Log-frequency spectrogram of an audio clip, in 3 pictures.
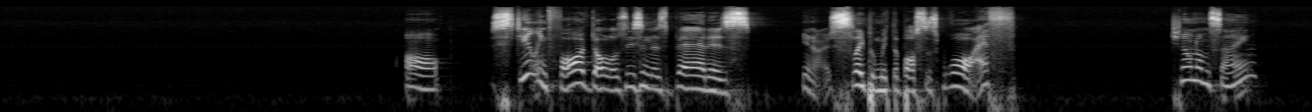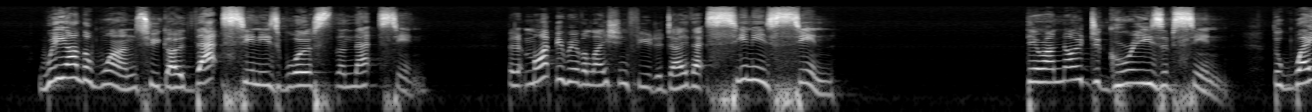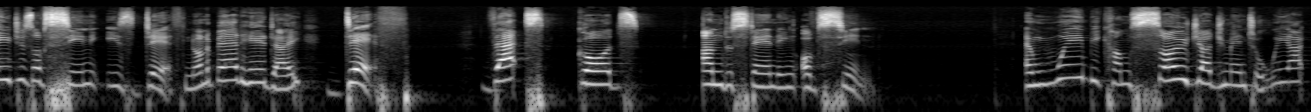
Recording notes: Live Stream of Destiny Church Atherton!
